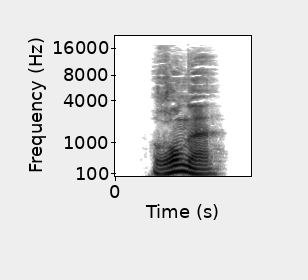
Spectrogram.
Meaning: stanchion (vertical stake on a wagon used to fix the load)
- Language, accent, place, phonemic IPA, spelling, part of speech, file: German, Germany, Berlin, /ˈʁʊŋə/, Runge, noun, De-Runge.ogg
